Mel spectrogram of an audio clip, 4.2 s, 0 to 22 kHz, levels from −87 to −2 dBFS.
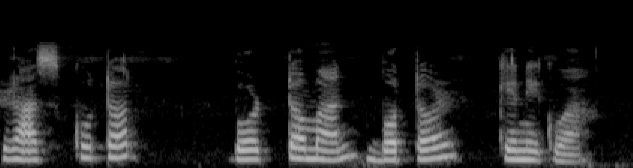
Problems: none marked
